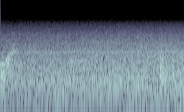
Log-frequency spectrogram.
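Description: Steady background hiss, room tone with no distinct sound events.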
